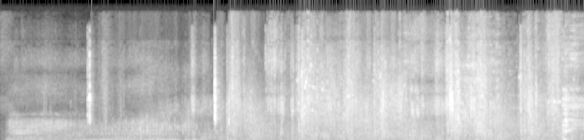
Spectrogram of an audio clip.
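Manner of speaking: breathless high-pitched laughter; high wheezing laugh. Real, not acted. Laughing at teammate.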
